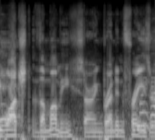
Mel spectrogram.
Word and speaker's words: Fraser: And just for the record, it's pronounced Fraser, not Frasier.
